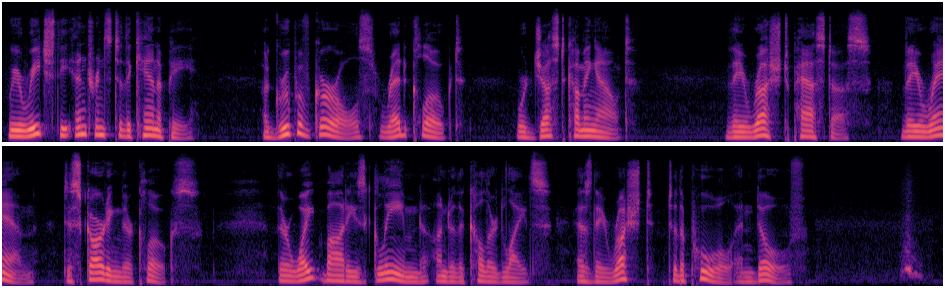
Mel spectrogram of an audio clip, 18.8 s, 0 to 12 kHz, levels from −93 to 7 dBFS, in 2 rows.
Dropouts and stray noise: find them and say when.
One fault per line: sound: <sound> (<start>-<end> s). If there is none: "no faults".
sound: whoosh (18.4-18.6 s)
